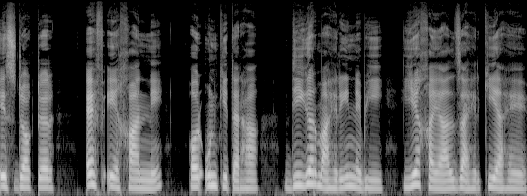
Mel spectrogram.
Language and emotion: Urdu, neutral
